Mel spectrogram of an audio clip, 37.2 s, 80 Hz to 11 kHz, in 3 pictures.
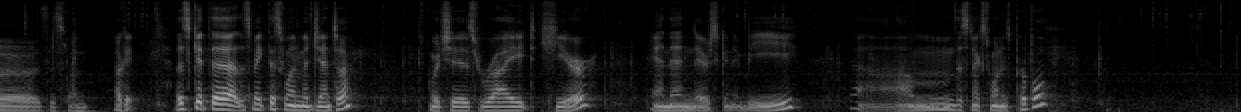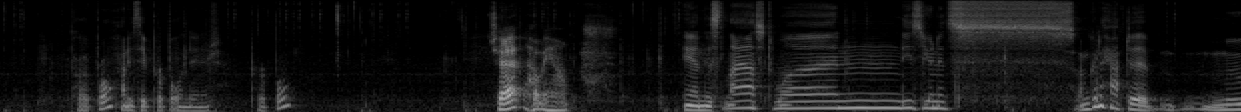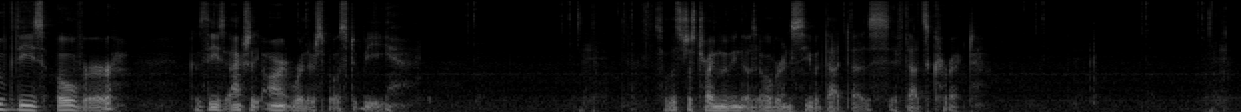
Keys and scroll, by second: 0.2 space, 4.1 b, 8.8 space, 12.2 b, 14.4 space, 16.0 b, 17.0 space, 19.0 space, 20.9 space, 22.5 space, 23.5 m, 28.5 ⟲, 31.9 m, 36.8 space.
